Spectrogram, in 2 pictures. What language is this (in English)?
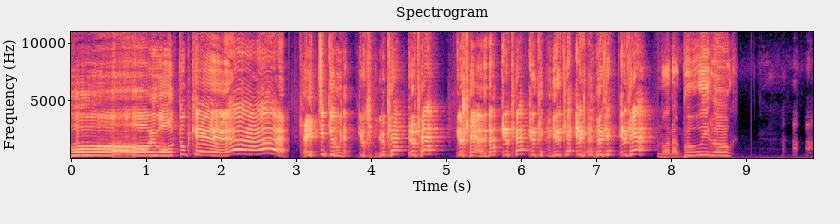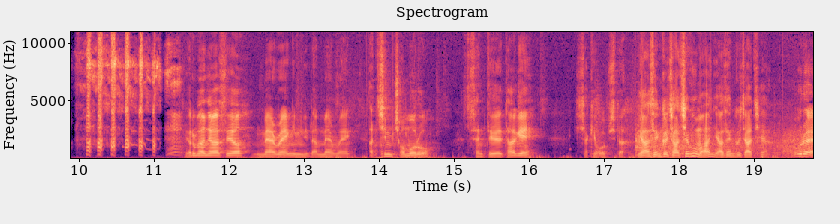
Korean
